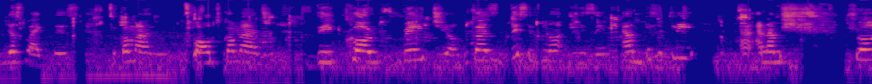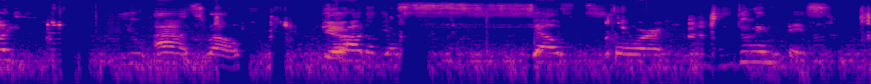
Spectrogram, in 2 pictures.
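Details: Adult speaker; stuttering.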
